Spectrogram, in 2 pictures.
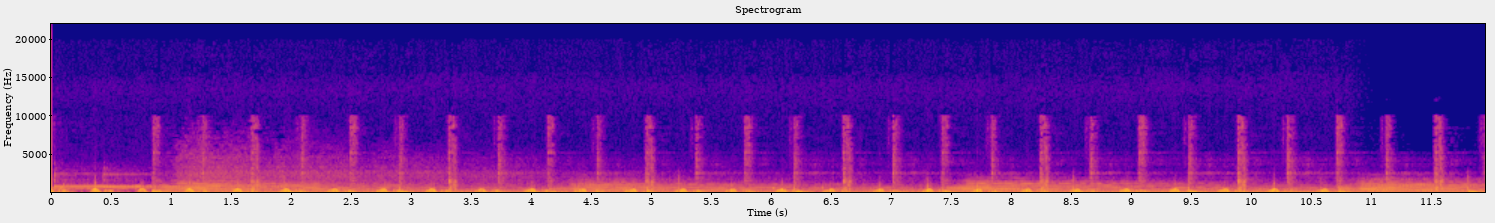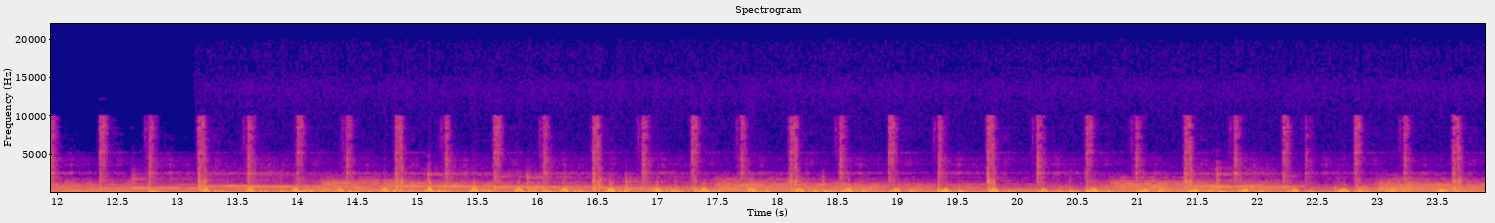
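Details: Fetal heartbeat on a Cofoe HB 2001S fetal Doppler: rapid, regular pulsing thumps at about 146 a minute over steady tonal humming.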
